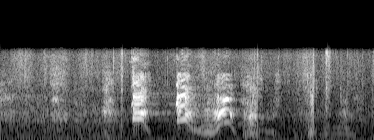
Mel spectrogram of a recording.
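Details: In the woods, Lucy the dog, who likes to bark a lot, fires three quick barks in a cluster, followed by a softer yelp. Low murmuring and rustling sit underneath.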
